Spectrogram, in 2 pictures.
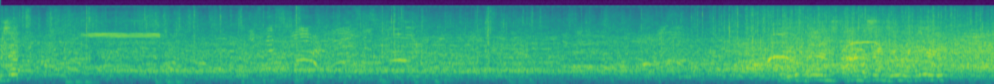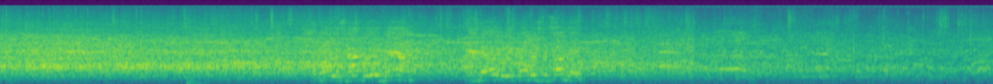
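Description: A large crowd cheers and roars outdoors, swelling loudly mid-play.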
